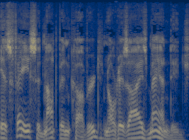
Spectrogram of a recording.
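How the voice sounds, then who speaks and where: Vocal fry and very wide pitch swings from a man with a fairly low pitch, at a moderate pace over a quiet background. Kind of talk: audiobook narration of a short story. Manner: dramatic, measured, formal.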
